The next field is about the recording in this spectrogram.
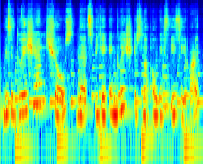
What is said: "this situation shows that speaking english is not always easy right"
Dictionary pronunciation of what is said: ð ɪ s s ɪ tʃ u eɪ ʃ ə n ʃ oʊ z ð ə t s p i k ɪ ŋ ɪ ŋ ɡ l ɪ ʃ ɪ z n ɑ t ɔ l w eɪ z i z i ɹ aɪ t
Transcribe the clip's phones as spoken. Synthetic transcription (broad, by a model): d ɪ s s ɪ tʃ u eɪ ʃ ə n ʃ oʊ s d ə t s p i k ɪ ŋ ɪ ŋ ɡ l ɪ ʃ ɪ s n ɑ t ɔ l w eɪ s i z i ɹ aɪ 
